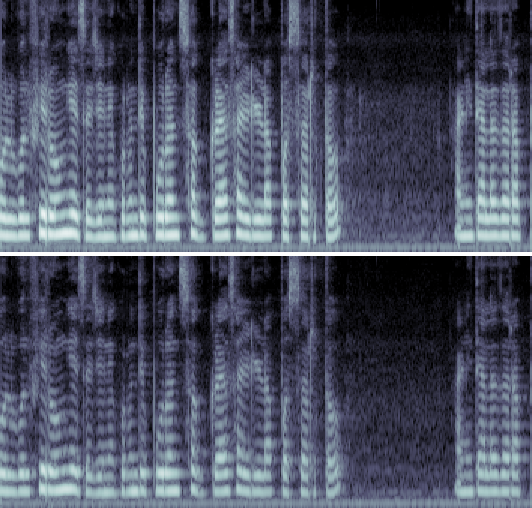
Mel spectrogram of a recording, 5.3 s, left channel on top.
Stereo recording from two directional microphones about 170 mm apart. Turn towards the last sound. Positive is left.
turn(degrees=35)  # may be behind; listen again after turning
